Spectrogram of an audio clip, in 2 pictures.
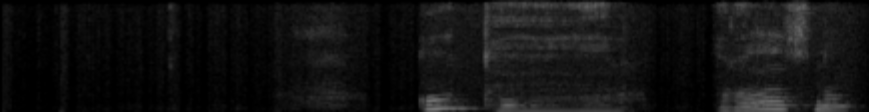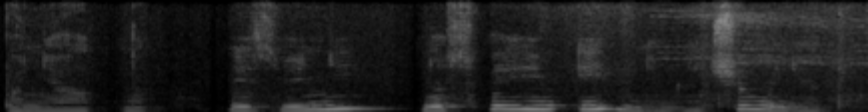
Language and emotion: Russian, sad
